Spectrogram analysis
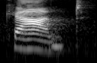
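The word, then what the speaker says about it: can't: बन जाता है ये कैंट या फिर कांट, दोनों ही प्रोनाउंसिएशंस होती हैं।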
